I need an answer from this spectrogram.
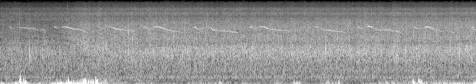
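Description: A bird calling over and over in short, high, wavy chirps, evenly spaced at just under two a second, over a light outdoor hiss. A few low thumps of handling noise come in the first second or so.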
